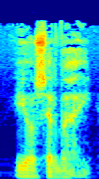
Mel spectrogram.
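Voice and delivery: plain reading voice

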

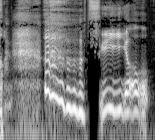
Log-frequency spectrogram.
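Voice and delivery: high, slow, wailing sobs; hammed-up tearful plea, begging forgiveness; floods of tears, stammering. A narrator's reading. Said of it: "dette in un pianto dirotto, balbettando". (pianto dirotto e balbettante)

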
